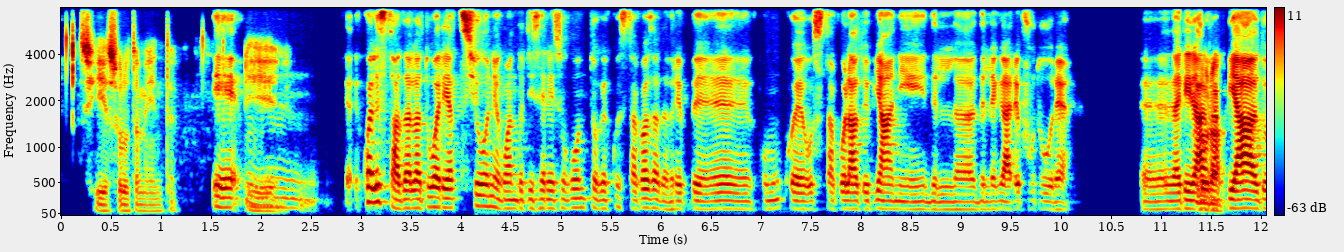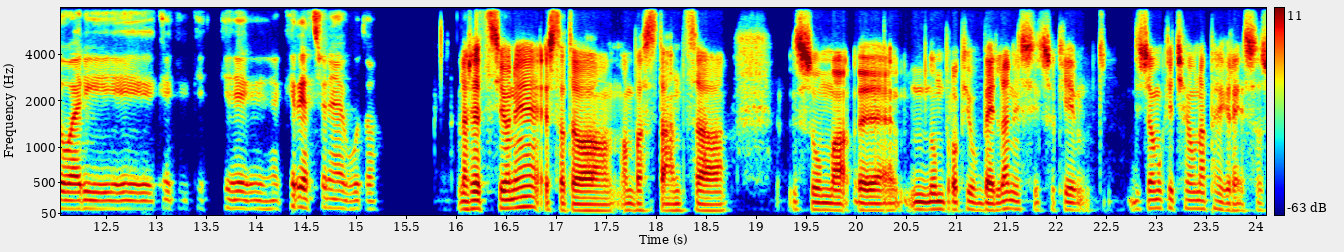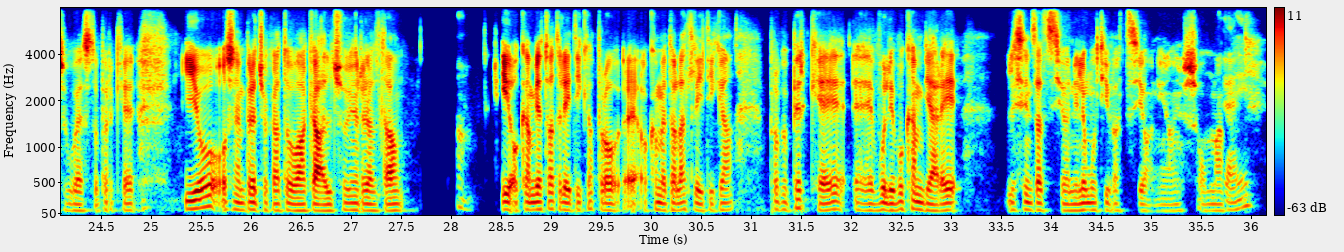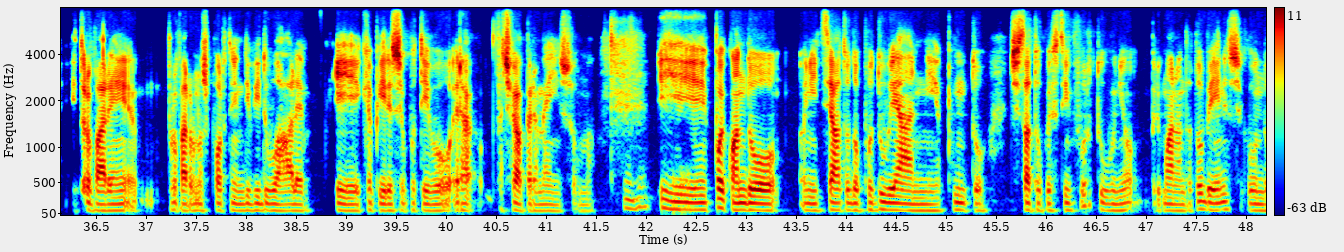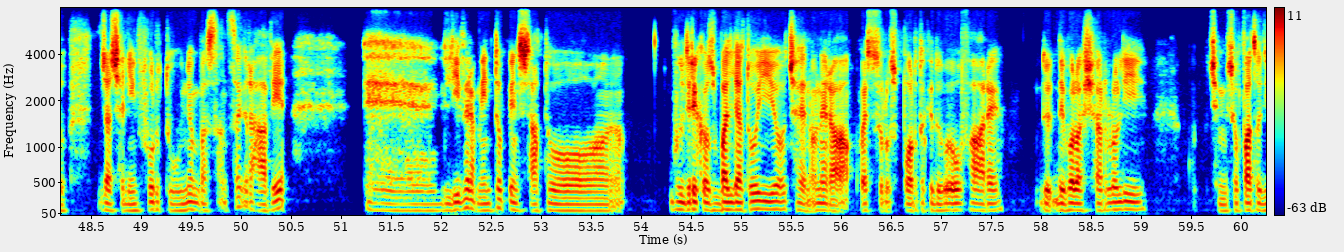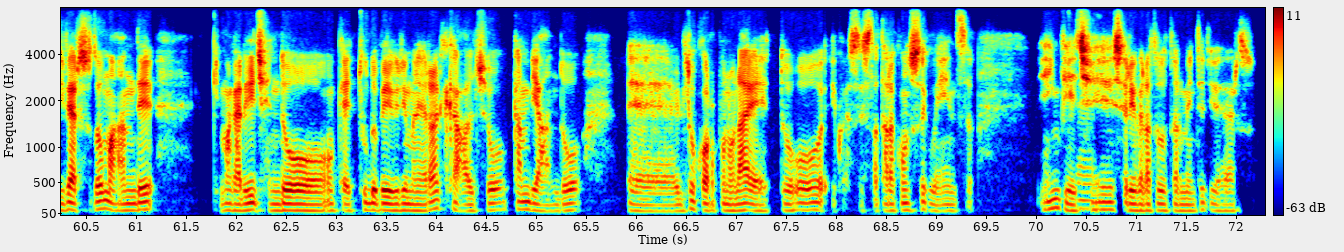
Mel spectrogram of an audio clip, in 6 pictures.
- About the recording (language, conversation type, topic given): Italian, podcast, Raccontami di un fallimento che si è trasformato in un'opportunità?
- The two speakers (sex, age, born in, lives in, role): female, 35-39, Italy, Italy, host; male, 20-24, Italy, Italy, guest
- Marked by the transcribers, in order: "proprio" said as "propio"; "pregressa" said as "pegressa"; other background noise; "proprio" said as "propio"; "Cioè" said as "ceh"; "dovevo" said as "doveo"; "cioè" said as "ceh"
